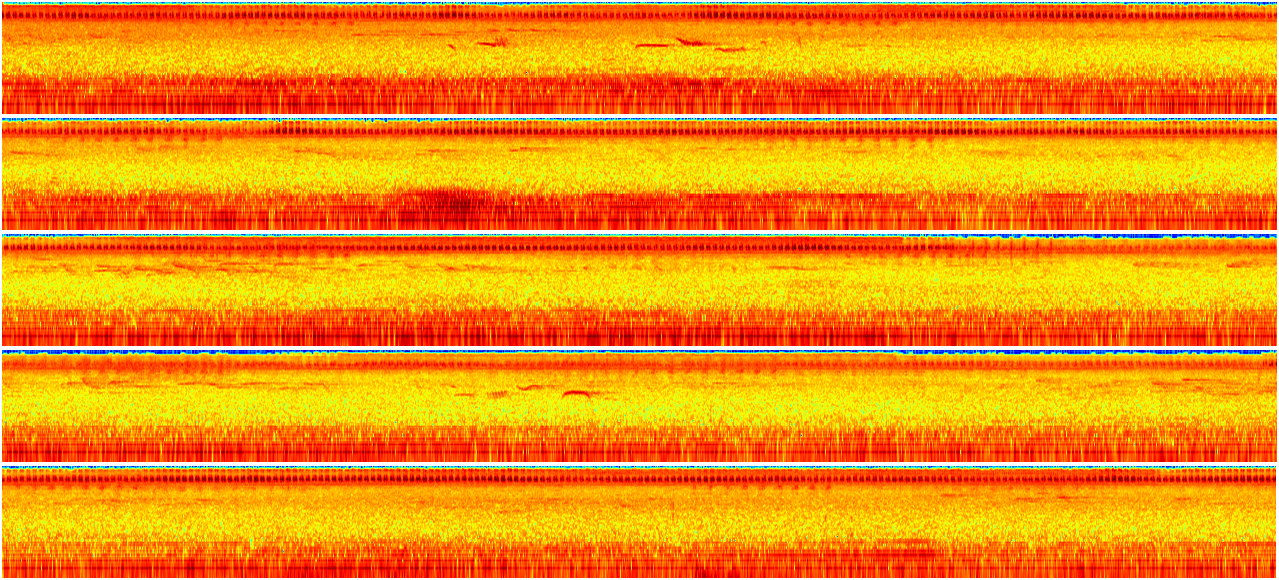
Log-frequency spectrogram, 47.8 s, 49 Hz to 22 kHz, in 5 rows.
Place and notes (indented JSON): {
  "title": "Rue de Vars, Chindrieux, France - Prairie stridulante",
  "date": "2022-06-19 18:20:00",
  "description": "Par une chaude journée, les insectes stridulent dans une prairie sèche, le vent fait frémir les feuillages, quelques oiseaux des bois environnants chantent, tandis que la RD991 envoie ses ronronnements de motos plus ou moins agressifs .",
  "latitude": "45.82",
  "longitude": "5.84",
  "altitude": "249",
  "timezone": "Europe/Paris"
}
